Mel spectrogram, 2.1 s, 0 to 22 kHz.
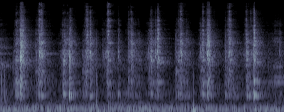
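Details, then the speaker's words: Rough throwout bearing from a 2004 Dodge Ram 3500 4x4 dually with 5.9 Cummins High Output, spun by hand; dry gritty clicking pulses, four or five a second. "Throwout bearing. That doesn't sound good. It spins."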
